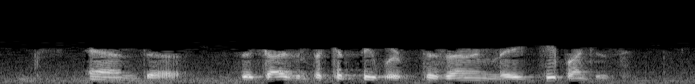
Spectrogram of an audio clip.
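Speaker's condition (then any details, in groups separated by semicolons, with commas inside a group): Stroke affecting throat muscles; then three more small strokes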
